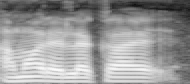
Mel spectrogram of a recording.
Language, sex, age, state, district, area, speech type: Bengali, male, 60+, West Bengal, North 24 Parganas, rural, spontaneous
